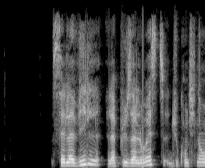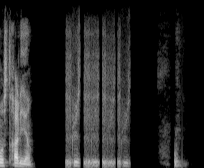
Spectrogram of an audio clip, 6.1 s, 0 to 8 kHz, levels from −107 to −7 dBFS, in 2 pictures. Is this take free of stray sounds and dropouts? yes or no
no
